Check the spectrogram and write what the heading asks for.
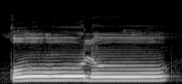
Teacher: قاف ضمہ واو سکون، قو، لام ضمہ واو سکون، لو، قولو۔ دیکھیں قاف کو بھی کھینچنا ہے، لام کو بھی، کیوں؟ واو سکون سے پہلے ضمہ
